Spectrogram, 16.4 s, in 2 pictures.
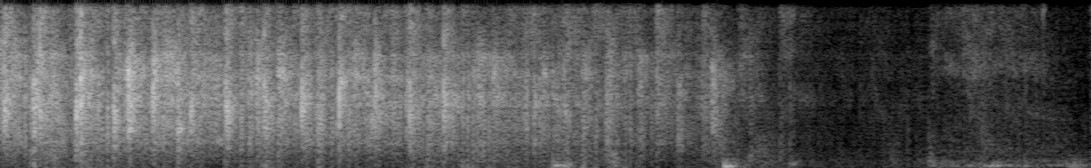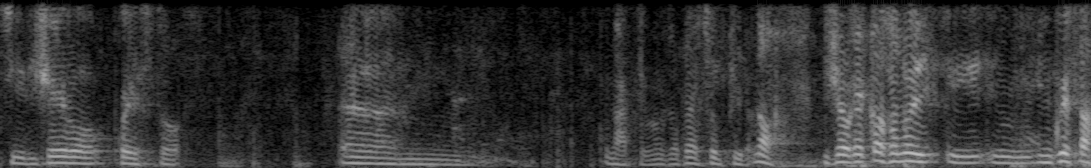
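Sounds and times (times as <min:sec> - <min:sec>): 
audience applause: 0:00.0 - 0:05.7
speech: 0:08.4 - 0:09.6, 0:13.0 - 0:16.3.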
